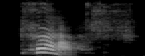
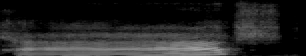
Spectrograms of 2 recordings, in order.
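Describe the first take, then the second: First: "math" said short and much higher; quick answer. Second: "Math" drawn out as a slow blend. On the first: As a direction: pop the answer out brightly. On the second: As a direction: stretch it while blending. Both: Shown as a demonstration. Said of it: "Put it all together".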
